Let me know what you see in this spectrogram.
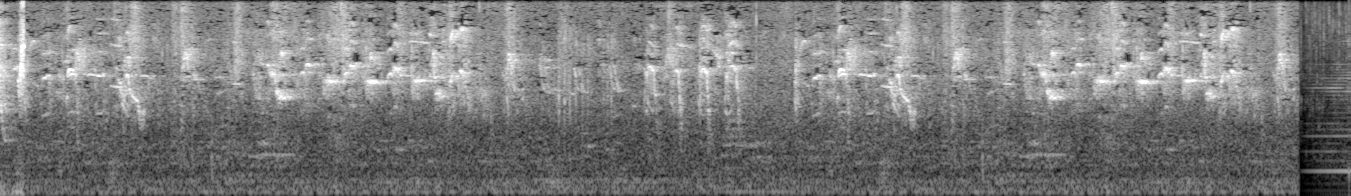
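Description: Small birds chirping, many short high calls and trills, over a faint low steady hum. The sound cuts off abruptly near the end.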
